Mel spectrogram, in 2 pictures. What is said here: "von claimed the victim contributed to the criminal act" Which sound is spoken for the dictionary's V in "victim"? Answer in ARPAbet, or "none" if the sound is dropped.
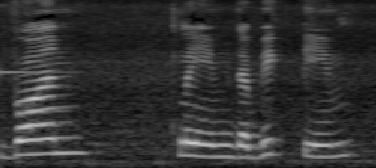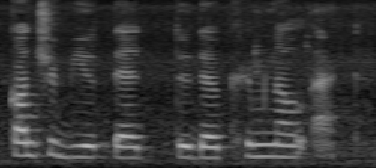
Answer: B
